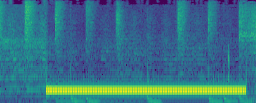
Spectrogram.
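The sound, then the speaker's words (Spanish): A loud, steady telephone dial tone sounds for about two seconds as a call is redialed after the other party hung up, a single unbroken mid-pitched hum, with soft low thumps and clicks underneath before it cuts off abruptly. “Colgó Choco. Márquenle otra vez.”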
